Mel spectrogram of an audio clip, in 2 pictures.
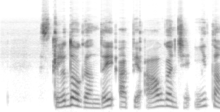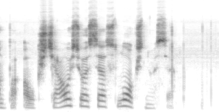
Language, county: Lithuanian, Tauragė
